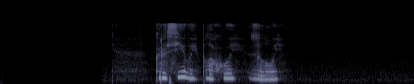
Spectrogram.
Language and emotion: Russian, sad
